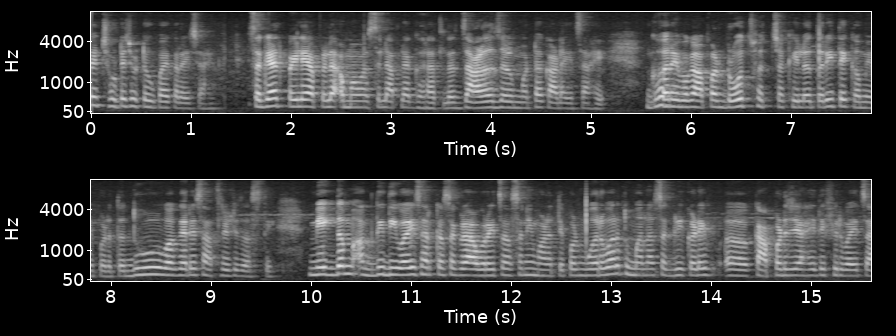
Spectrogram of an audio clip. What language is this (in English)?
Romanian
